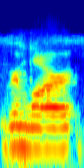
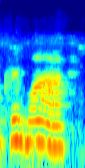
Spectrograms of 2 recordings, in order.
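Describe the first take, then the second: First: It is said plainly, with an English R sound. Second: It is said in a snooty, French-sounding way. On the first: The speaker calls it right. "I landed on grimoire" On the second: The speaker calls it wrong. "it feels a little snooty when I'm like, oh"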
